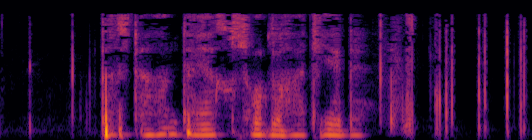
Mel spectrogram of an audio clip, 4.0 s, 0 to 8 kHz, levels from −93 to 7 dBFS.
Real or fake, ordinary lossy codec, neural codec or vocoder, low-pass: fake; MP3, 24 kbps; codec, 32 kHz, 1.9 kbps, SNAC; 7.2 kHz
